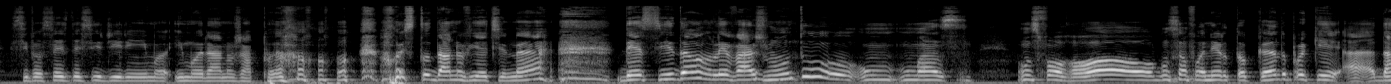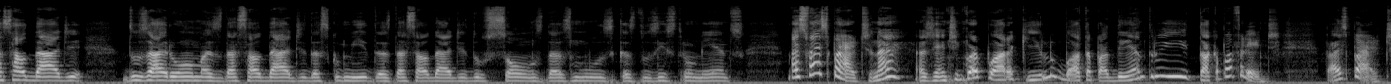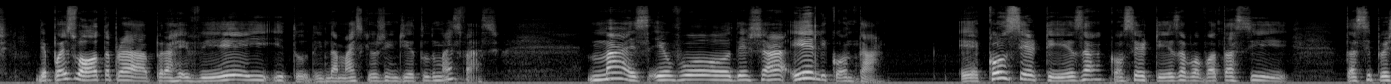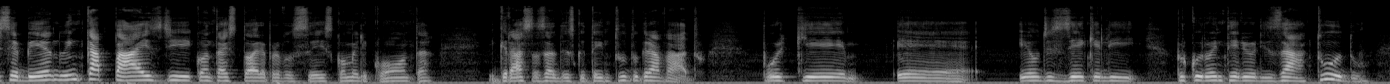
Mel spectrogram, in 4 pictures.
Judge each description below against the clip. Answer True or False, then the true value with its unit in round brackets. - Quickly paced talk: False (130 wpm)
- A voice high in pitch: False (180 Hz)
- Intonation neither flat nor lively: True (4.5 semitones)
